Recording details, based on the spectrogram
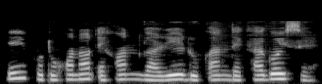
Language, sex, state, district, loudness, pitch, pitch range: Assamese, female, Assam, Sonitpur, -16 LUFS, 220 Hz, 205-235 Hz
